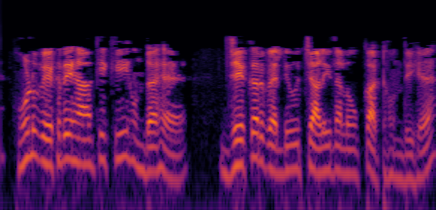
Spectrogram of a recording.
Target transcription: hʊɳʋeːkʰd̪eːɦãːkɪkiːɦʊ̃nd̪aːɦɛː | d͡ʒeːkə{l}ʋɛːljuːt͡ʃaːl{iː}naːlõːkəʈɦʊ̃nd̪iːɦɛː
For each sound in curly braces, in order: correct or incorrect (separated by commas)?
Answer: incorrect, correct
